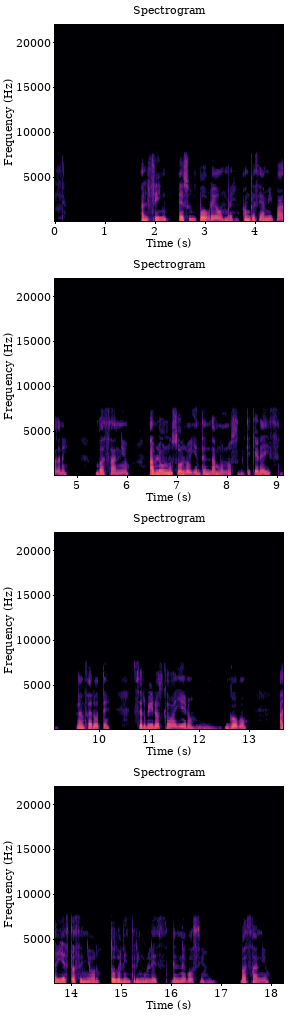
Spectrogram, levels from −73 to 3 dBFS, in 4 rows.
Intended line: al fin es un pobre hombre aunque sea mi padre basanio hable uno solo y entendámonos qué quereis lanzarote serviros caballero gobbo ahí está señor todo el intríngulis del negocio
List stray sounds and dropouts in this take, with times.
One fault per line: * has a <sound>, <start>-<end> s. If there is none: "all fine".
all fine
